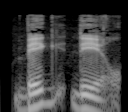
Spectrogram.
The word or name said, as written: big deal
